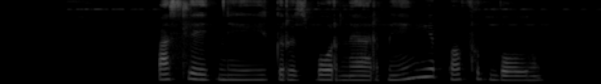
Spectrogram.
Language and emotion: Russian, neutral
